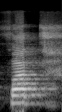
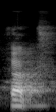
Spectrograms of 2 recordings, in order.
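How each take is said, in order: First: The h is tense and harsh from the throat. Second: The h is soft and light like a breath. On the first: The speaker calls it right. "এরকম করে আমার গলাটা টেনে ধরতে হবে" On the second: The speaker calls it wrong. "বড় হার জায়গায় ছোট হা উচ্চারণ করলে এই ভুলটা হবে"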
